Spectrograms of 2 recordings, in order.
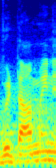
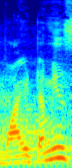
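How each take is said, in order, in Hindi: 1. पहला स्वर छोटा है, 'vit' जैसा। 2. पहला स्वर लंबा है, 'vite' जैसा। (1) "इसका सही उच्चारण नहीं होता है" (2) "वाइटामिन्स इसका सही प्रोनाउंसिएशन है"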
